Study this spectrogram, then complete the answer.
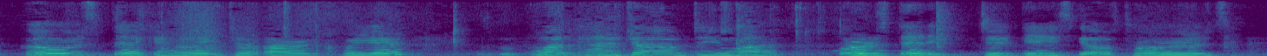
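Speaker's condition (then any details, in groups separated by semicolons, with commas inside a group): Cerebral palsy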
